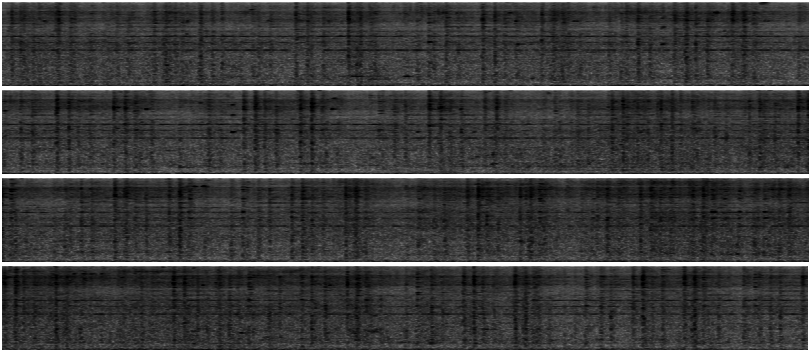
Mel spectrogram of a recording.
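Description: Freight train cars, including a string of CP Rail camp cars, rolling past at steady speed: a continuous low rumble of steel wheels on rail with a constant patter of clicks.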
